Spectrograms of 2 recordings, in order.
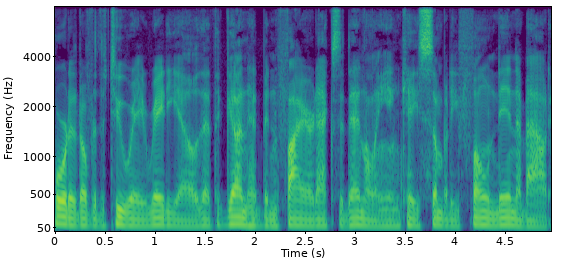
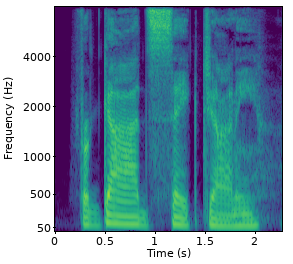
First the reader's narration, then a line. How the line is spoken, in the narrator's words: I said slowly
